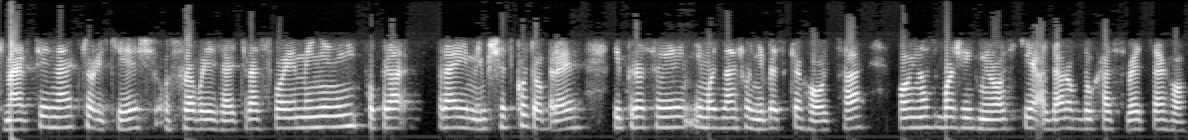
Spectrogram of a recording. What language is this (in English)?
Slovak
